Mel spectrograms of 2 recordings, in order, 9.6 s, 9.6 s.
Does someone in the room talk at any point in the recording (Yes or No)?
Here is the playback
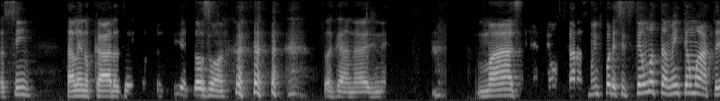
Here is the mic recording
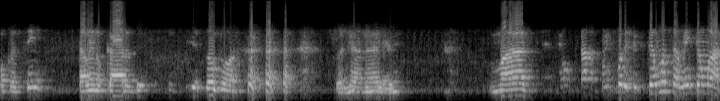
Yes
